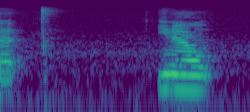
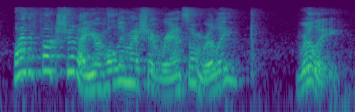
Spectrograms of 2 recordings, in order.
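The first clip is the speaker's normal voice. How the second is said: high, loud indignant outburst; outraged retort; 7 semitones higher, 4 dB louder than usual. Retold or imitated. Student to the clerk over fees, outraged retort. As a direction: fire it back in disbelief. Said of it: "I'm going".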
